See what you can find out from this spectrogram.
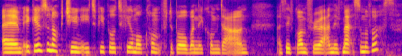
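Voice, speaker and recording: A woman's voice: on the high side, fast talker. A woman from an amateur theatre society answering interview questions, explaining things step by step.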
